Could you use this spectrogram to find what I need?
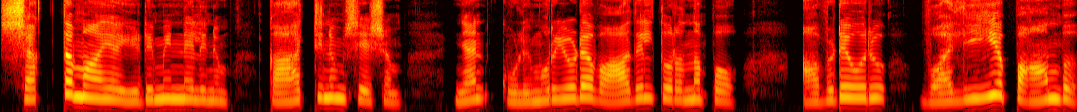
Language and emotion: Malayalam, fearful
